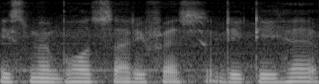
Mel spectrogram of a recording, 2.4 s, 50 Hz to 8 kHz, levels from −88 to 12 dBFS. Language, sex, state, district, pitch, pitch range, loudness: Hindi, male, Bihar, Begusarai, 135 Hz, 130-140 Hz, -26 LUFS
